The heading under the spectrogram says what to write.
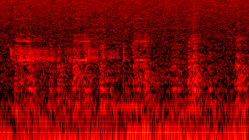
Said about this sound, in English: Thank you, Xbox. Sounds like a printer.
